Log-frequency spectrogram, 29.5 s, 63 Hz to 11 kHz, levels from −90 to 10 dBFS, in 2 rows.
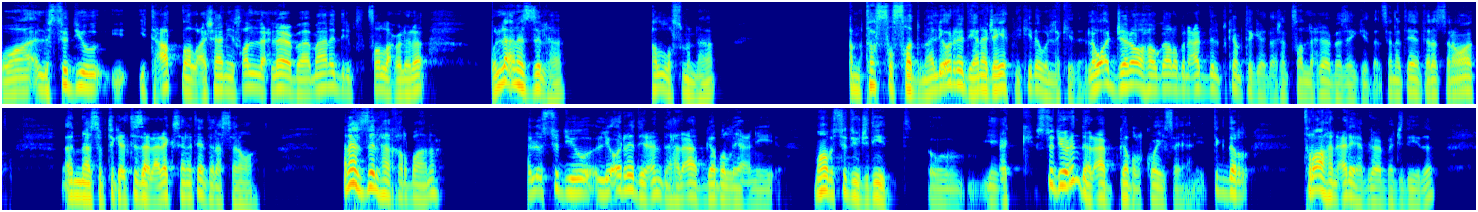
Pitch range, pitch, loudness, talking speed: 105-150 Hz, 125 Hz, -28 LUFS, 140 wpm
